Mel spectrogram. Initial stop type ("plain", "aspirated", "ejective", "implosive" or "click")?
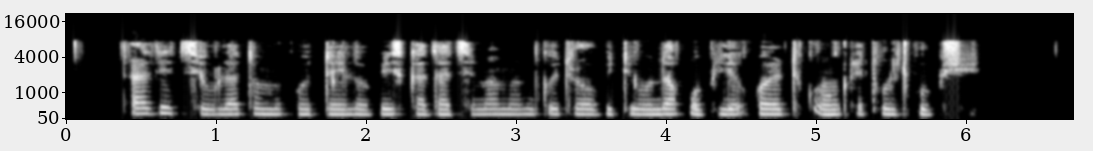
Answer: ejective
